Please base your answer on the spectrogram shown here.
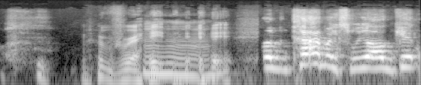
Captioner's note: chuckling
